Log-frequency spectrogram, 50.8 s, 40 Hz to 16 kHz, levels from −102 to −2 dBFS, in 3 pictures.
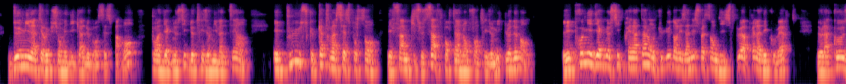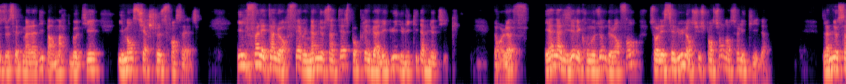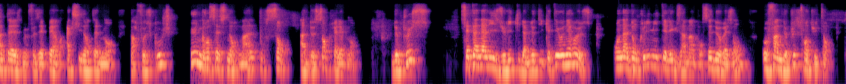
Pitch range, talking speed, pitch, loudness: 105-135 Hz, 150 wpm, 115 Hz, -24 LUFS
